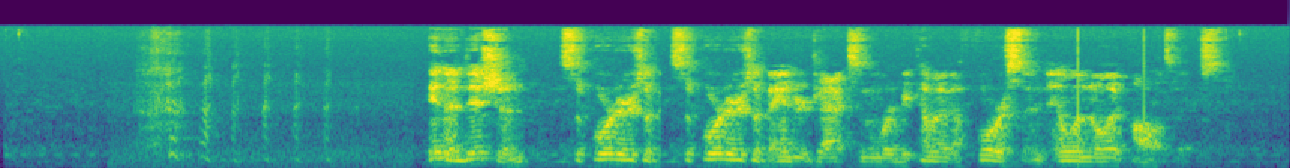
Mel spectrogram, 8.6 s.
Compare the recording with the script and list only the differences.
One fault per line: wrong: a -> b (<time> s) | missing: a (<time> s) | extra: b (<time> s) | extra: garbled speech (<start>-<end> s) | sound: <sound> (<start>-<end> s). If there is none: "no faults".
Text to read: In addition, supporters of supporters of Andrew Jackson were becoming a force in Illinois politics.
sound: laugh (0.9-2.4 s)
